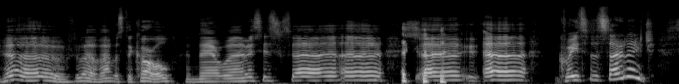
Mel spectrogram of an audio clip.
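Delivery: halting, high stammer with drawn-out "uh". Retelling own first student radio show links: imitating own past stuttering. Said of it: "stuttering and going".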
